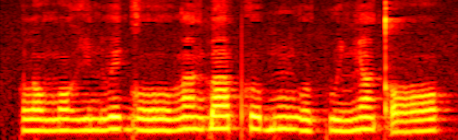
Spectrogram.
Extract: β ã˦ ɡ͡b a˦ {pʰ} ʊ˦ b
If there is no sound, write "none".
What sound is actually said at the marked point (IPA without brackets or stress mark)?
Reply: pʰ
